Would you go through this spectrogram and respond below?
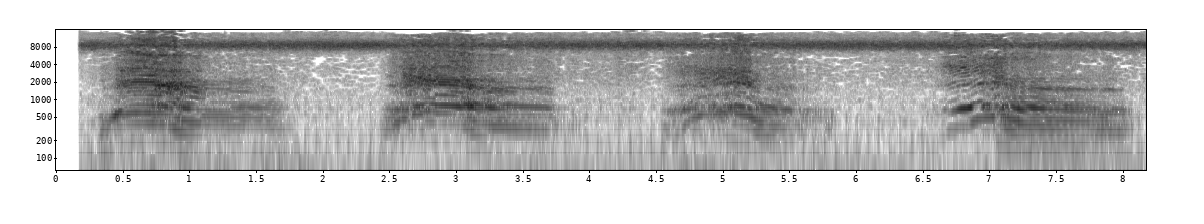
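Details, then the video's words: A deer being eaten alive by a Komodo dragon cries out in four harsh, wavering bleats, about two seconds apart, each bending down in pitch, over a steady high hiss. "Komodo Dragon eating Deer alive (poor deer)"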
